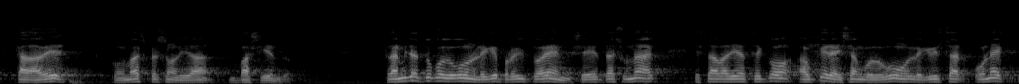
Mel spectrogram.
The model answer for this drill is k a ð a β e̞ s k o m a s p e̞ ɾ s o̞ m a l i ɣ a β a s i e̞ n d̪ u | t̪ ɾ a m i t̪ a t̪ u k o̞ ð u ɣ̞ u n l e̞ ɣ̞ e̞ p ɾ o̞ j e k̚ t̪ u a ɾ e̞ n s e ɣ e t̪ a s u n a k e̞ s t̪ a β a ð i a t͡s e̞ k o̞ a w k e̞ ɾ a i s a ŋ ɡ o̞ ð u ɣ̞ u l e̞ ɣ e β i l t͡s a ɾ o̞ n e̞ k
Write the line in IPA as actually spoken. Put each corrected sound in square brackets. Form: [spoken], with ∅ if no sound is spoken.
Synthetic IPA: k a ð a β e̞ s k o m a s p e̞ ɾ s o̞ [n] a l i [ð] a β a s i e̞ n d̪ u | t̪ ɾ a m i t̪ a t̪ u k o̞ ð u ɣ̞ u n l e̞ ɣ̞ e̞ p ɾ o̞ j e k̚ t̪ u a ɾ e̞ n s e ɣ e t̪ a s u n a k e̞ s t̪ a β a ð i a t͡s e̞ k o̞ a w k e̞ ɾ a i s a ŋ ɡ o̞ ð u ɣ̞ u l e̞ ɣ e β i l t͡s a ɾ o̞ n e̞ k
